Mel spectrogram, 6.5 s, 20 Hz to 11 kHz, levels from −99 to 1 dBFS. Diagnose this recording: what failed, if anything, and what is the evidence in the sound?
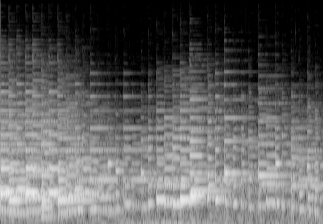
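Nothing in the music points to a failure at any stage of the chain, so there is no fault to diagnose.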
